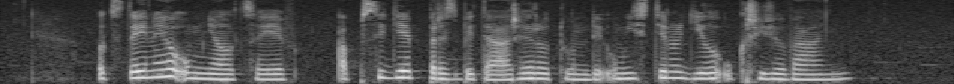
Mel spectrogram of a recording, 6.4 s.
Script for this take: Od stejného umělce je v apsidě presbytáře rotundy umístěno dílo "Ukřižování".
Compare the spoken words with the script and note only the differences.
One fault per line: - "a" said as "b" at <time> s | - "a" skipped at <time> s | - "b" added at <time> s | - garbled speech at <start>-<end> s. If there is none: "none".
none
